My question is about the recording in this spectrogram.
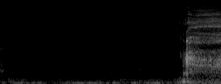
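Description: Quiet room tone with a faint low hum. Near the end a short hissy noise comes in just before talk resumes.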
